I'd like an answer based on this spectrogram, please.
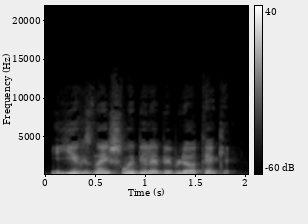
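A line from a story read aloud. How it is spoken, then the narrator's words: Plain. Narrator (Ukrainian): сказала професорка МакГонагел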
